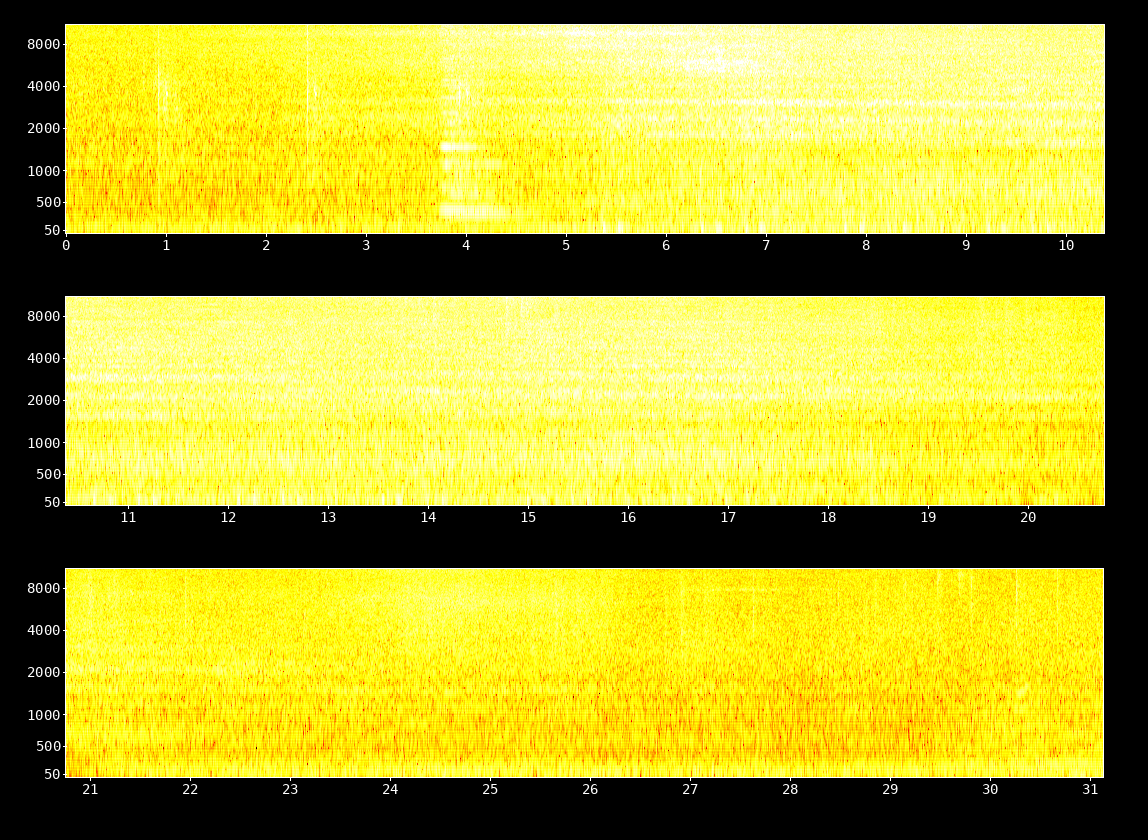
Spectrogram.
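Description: KRL commuter electric multiple unit sounding one short horn blast about four seconds in, then passing close by: the rumble and clatter of wheels on the rails swells, holds for several seconds with a steady high whine over it, and fades away.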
